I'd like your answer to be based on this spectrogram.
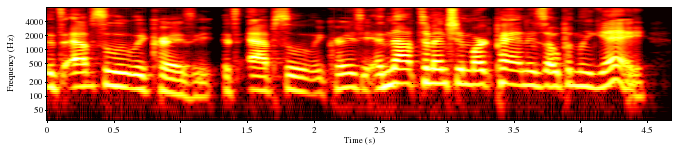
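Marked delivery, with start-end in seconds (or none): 1.3-2.4 quick, fast, offhand throwaway delivery. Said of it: "repeated for emphasis".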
